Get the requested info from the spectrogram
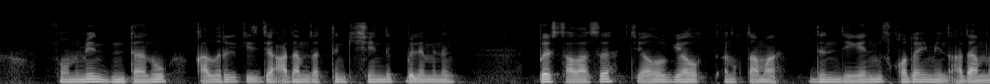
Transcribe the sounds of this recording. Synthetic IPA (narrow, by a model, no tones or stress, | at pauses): so̞nəme̞nd̪ɪnt̪ʰɑnuqʰɑzɪɾɡʲɪkʲʰe̞zd̪e̞̰ʔɑ̰d̪ɑmzɑt̪ːəŋkʲʰe̥ʃe̞nd̪ɪk̚bɪlɪmɪnɪŋ | bɪɾsɑlˠɑsət̪ʲʰeo̞lˠo̞ɡʲijalˠəqɑnəqt̪ɑmɑ | d̪ɪnd̪e̞ɡʲe̞nɪmɪzqʰʊd̪ɑjme̞nɑ̰d̪ɑmn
